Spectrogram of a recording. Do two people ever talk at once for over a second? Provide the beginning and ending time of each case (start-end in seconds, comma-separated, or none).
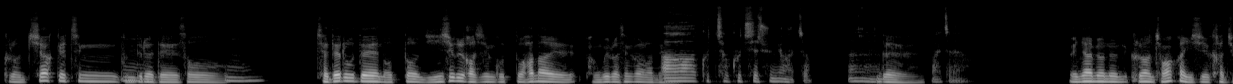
none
